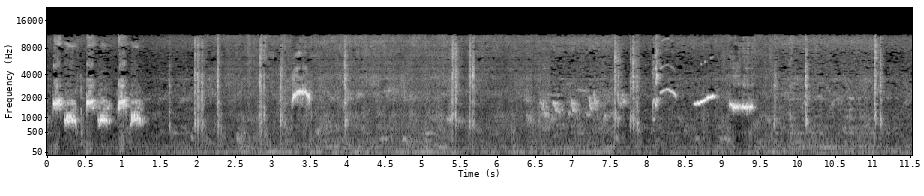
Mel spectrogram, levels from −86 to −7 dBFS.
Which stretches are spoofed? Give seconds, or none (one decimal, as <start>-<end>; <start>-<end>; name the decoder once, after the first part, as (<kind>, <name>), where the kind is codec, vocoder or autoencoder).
2.0-6.7 (codec, HILCodec); 9.0-9.7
